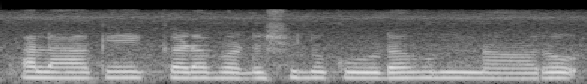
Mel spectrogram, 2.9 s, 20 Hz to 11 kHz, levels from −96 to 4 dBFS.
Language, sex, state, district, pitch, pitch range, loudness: Telugu, female, Telangana, Hyderabad, 185 Hz, 185-190 Hz, -16 LUFS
